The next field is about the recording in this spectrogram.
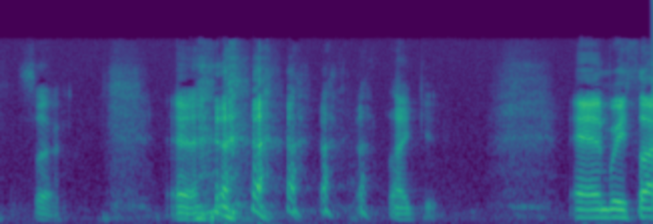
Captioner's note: laughs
